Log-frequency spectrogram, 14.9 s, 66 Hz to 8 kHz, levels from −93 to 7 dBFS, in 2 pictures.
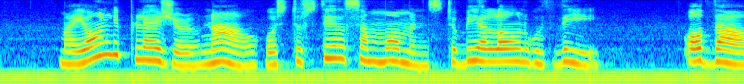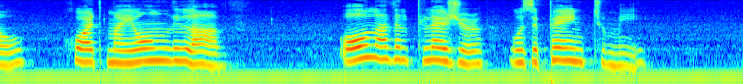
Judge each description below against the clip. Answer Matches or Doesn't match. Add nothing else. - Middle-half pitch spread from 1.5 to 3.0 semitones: Doesn't match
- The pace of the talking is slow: Matches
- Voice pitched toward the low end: Doesn't match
